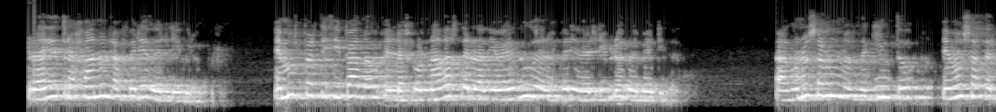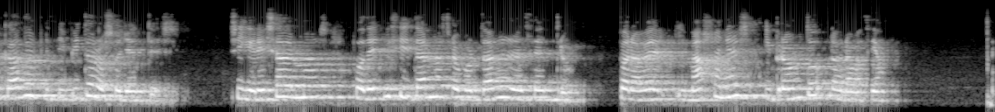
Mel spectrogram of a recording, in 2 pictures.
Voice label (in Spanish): Noticia Radio; Radio Trajano en feria del Libro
